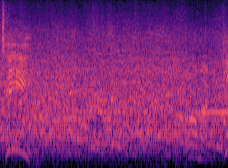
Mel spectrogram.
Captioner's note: crowd cheering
